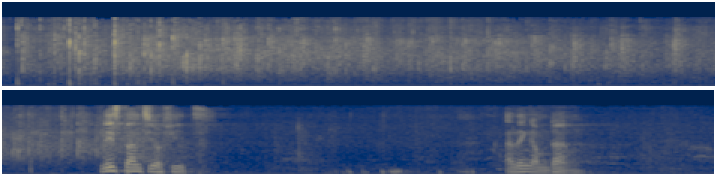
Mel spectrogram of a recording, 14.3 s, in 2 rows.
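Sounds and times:
crowd applauding: 0.0s - 8.9s
speech: 8.1s - 9.2s, 12.2s - 13.0s.

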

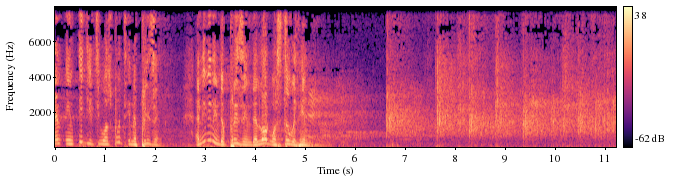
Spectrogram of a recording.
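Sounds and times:
speech: 0.0s - 5.4s
audience clapping: 6.6s - 11.2s.

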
